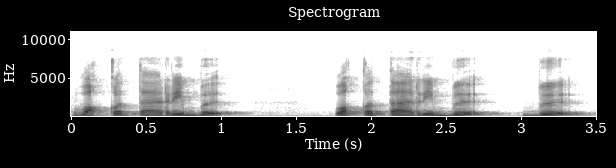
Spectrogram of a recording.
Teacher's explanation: அடுத்தது த ஃபத்ஹா த, ரா கெஸ்ரா ரி, ப சுக்குனோட இணைது ரிப். ஓகே, இப்போ வந்து வக்ஃபு பண்ணுறதுனால என்ன பண்ணுவோம், இங்கே கல்கலத்துல் குபுரா கொடுக்கணும்.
